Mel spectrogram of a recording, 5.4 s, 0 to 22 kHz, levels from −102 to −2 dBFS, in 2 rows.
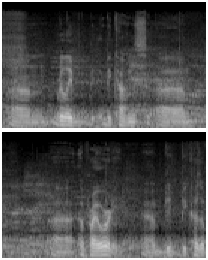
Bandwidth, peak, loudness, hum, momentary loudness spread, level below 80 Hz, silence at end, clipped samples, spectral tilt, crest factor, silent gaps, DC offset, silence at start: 16 kHz; -16 dBFS; -34 LUFS; none; 16 LU; -56 dBFS; 0 s; under 0.1%; -7 dB/octave; 18 dB; none; under 0.1%; 0 s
